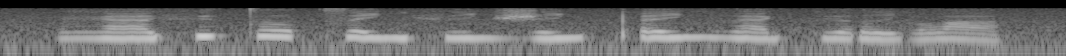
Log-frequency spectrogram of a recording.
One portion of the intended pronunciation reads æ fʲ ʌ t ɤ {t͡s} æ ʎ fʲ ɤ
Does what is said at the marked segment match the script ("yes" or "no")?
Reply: yes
